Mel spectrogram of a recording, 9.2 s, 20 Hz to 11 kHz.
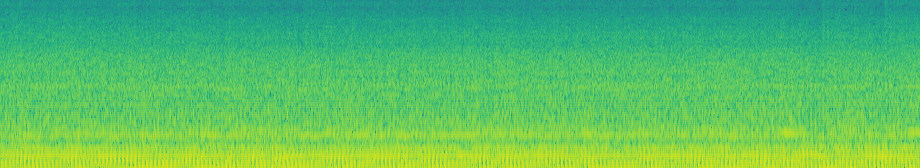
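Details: Other Craftsman LT1000 hydrostatic lawn tractor: the single-cylinder runs with an uneven beat, speed wavering slightly up and down, an idle surge. Carburetor cleaned twice and throttle bracket and spring adjusted; still surges, owner considers a new carburetor.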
